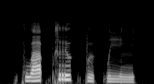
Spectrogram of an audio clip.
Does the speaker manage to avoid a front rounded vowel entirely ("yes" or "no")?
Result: yes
